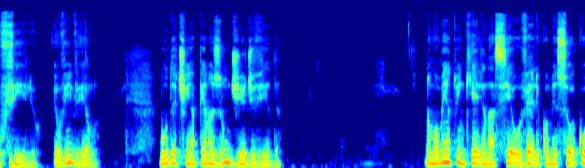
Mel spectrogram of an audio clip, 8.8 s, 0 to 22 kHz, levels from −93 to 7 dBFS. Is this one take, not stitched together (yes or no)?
yes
